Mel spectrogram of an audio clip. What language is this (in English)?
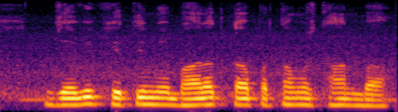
Bhojpuri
